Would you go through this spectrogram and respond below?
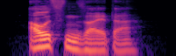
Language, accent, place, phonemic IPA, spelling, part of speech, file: German, Germany, Berlin, /ˈaʊ̯sənˌzaɪ̯tɐ/, Außenseiter, noun, De-Außenseiter.ogg
- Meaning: 1. outsider (who is not part of a particular group) 2. loner, outsider (who is socially awkward) 3. outcast, leper, castaway, pariah (one that has been excluded from a society or system, a pariah)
